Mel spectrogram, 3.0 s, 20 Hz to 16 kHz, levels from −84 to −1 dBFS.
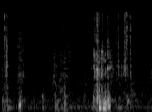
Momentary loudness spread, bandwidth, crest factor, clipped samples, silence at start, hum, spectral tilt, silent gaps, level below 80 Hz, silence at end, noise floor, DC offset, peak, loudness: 24 LU; 11.5 kHz; 22 dB; under 0.1%; 0.05 s; none; -5.5 dB/octave; none; -70 dBFS; 0.45 s; -69 dBFS; under 0.1%; -22 dBFS; -41 LUFS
